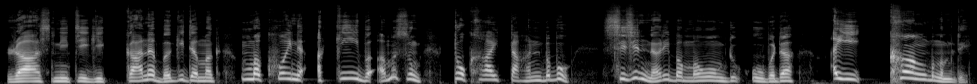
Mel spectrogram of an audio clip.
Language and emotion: Manipuri, angry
